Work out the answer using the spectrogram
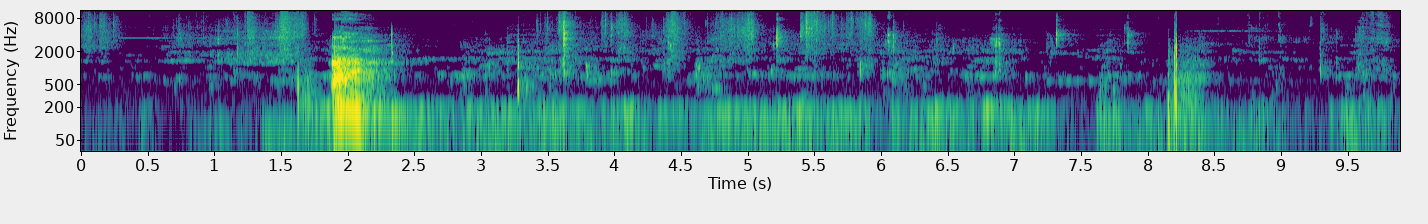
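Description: Close-up wet chewing and lip-smacking of someone eating chicken curry by hand: many short crisp smacks and clicks, with one loud wet sound that slides down in pitch about two seconds in and a sharp click just after eight seconds.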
